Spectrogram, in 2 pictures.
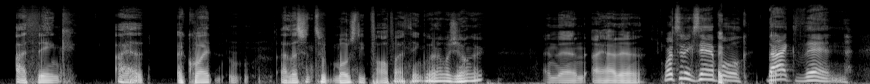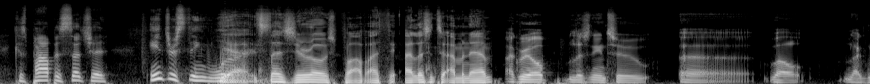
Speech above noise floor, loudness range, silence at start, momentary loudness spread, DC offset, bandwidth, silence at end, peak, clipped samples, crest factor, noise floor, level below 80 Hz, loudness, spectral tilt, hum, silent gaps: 23 dB; 4 LU; 0.15 s; 16 LU; under 0.1%; 16 kHz; 0 s; 0 dBFS; under 0.1%; 16 dB; -39 dBFS; -34 dBFS; -16 LUFS; -6.5 dB/octave; none; none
